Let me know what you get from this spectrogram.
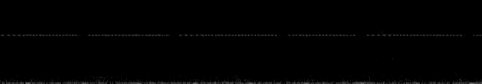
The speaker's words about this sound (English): I'll just get the cicada noise again.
